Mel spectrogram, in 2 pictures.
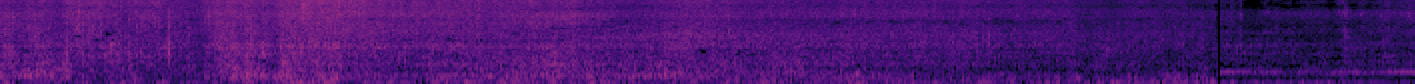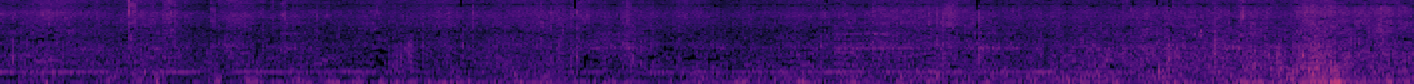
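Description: Skis scrape and hiss over snow.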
